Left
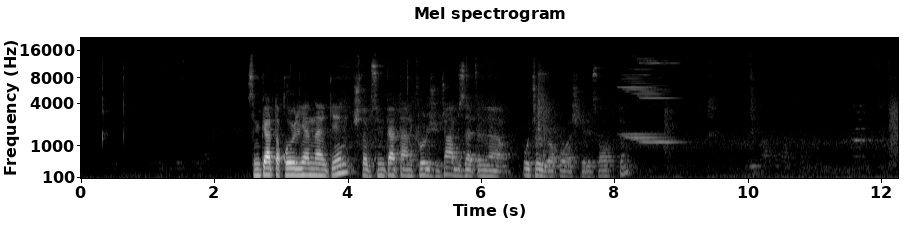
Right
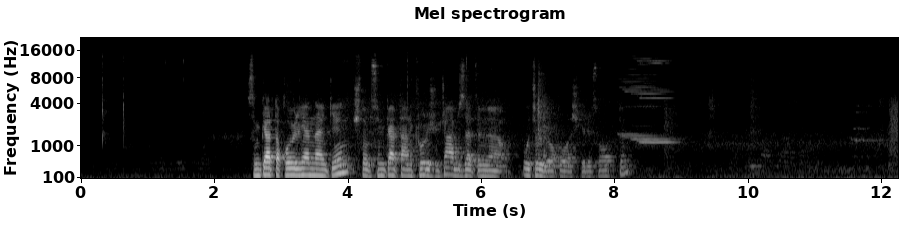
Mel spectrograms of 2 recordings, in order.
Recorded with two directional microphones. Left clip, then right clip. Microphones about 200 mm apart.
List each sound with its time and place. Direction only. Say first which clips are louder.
2.5 s speech: left 3 dB; 30° left (ahead or behind)
4.2 s a man's voice: left 2 dB; 10° left (ahead or behind)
